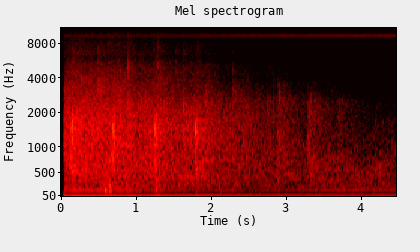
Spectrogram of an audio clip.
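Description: Applause from a large seated congregation fading out, thinning to a few scattered claps.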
